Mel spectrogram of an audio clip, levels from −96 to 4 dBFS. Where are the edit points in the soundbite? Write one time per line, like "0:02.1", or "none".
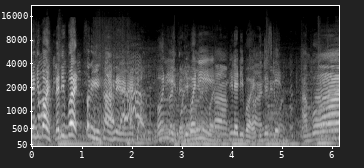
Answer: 0:02.9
